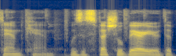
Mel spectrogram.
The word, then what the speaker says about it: AMCM: The anti-magic countermeasure AMCM, pronounced AMCAM, was a special barrier that protects the Synfaxi from any known magical attack that was used by the three factions.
